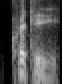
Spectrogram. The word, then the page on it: crikey: American English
